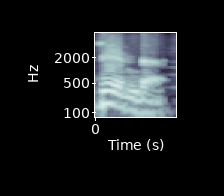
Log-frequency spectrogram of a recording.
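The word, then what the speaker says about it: gender: देखिए, जब किसी वर्ड में जी के बाद ई आई या वाई हो तो जी का उच्चारण जा होगा। देखिए, जी के बाद में ई है तो इसका उच्चारण क्या होगा? जा। तो इसे इसीलिए पढ़ा जा रहा है जेंडर, जेंडर, जेंडर।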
